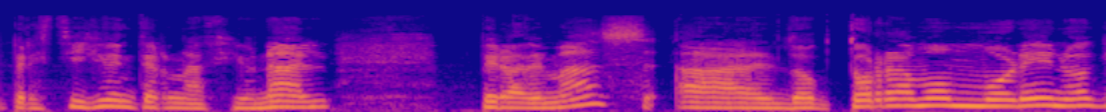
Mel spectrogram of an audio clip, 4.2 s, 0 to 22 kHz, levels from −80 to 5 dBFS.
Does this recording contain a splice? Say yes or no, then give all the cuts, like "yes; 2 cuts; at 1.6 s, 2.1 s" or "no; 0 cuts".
no; 0 cuts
